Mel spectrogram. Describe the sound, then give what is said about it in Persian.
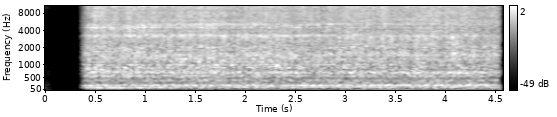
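A small electricity turbine runs in Doab village, Khinjan district, Baghlan, with a steady mechanical drone. It starts abruptly after a brief silence and then holds loud and constant, with a strong low hum. “این توربین کوچک در روستای دوآب ولسوالی خنجان ولایت بغلان برای حدود 50 خانواده انرژی برق تولید می‌کند.”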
